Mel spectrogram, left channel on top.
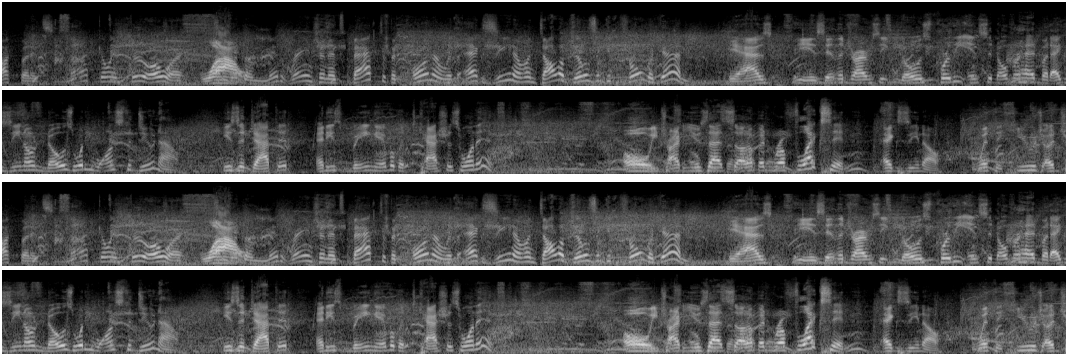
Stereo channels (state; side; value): quieter; left; 3.3 dB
